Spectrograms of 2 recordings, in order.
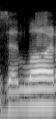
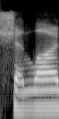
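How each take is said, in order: First: The name begins with a z sound. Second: The name begins with an sh sound. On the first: The speaker calls it wrong. "I've been saying Zenlon" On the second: The speaker calls it right. "I'm pretty sure it's Shenlon because it's an X"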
